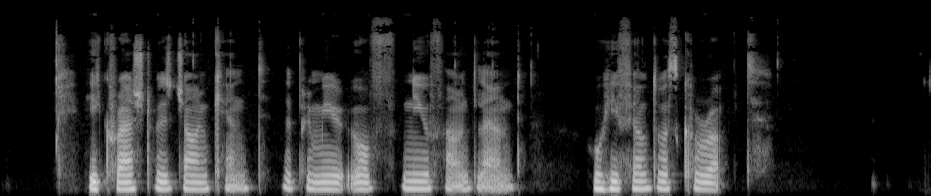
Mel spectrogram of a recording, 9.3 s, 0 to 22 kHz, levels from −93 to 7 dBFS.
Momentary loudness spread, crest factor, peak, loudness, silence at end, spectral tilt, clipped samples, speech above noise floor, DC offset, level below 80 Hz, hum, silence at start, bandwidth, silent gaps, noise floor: 17 LU; 20 dB; -2 dBFS; -21 LUFS; 1.75 s; -6.5 dB/octave; under 0.1%; 70 dB; under 0.1%; -62 dBFS; none; 0.55 s; 11 kHz; none; -89 dBFS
